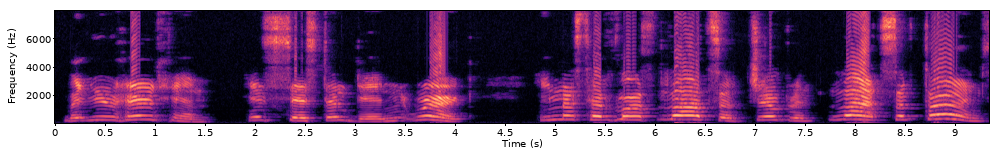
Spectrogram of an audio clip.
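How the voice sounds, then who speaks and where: A put-on character voice with fairly high pitch moves at a very slow pace. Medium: audio drama. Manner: eager, questioning.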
